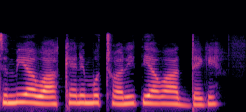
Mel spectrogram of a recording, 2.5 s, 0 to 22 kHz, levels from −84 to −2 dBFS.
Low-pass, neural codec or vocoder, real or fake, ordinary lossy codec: 7.2 kHz; codec, 16 kHz, 0.5 kbps, X-Codec, WavLM features, trained on Multilingual LibriSpeech; fake; none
